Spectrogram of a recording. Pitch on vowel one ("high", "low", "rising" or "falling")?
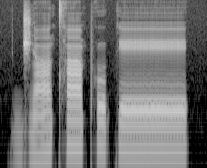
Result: rising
